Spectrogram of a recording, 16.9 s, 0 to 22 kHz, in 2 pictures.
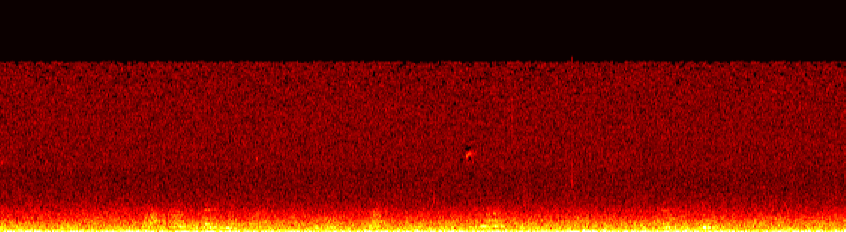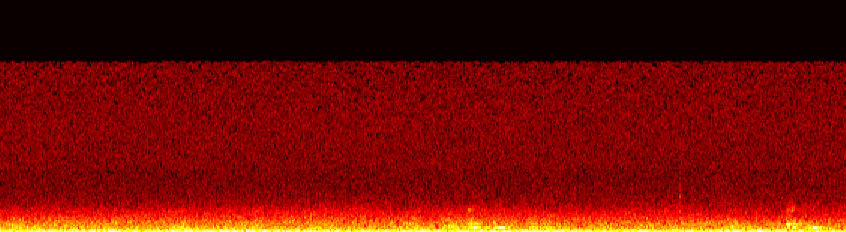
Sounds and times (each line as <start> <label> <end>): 1.4 dog 4.0
4.7 dog 5.2
6.4 dog 7.3
12.5 dog 14.0
15.8 dog 16.9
